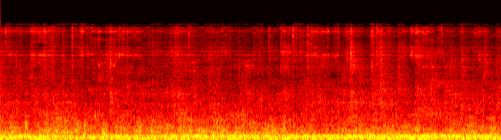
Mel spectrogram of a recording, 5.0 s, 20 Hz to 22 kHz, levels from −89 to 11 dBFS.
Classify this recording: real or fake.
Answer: fake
